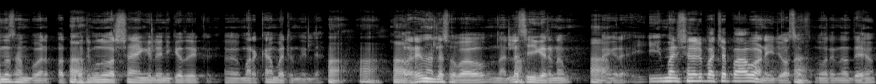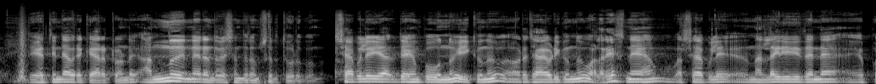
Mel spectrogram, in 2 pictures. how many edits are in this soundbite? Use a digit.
3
